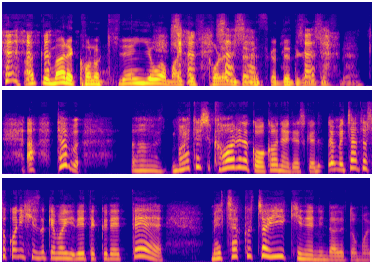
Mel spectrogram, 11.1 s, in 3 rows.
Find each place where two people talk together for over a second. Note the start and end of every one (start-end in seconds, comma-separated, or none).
1.7-3.2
